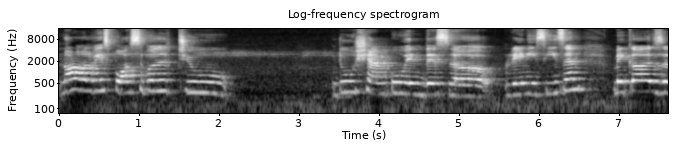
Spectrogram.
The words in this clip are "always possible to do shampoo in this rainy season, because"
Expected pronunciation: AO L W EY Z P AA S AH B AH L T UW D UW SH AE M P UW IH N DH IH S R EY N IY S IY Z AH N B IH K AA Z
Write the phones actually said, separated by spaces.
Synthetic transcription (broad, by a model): AO L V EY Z P AA S AH B AH L T UW D UW SH AE M P UW IH N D IH S R EY N IY S IY Z AH N B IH K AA Z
